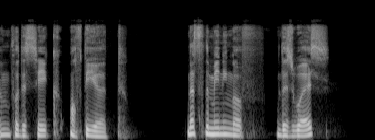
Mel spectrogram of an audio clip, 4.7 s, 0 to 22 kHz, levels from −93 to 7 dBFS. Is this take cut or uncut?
uncut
